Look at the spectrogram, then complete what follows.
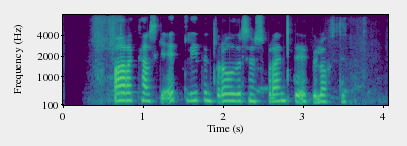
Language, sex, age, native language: Icelandic, female, 11, Icelandic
